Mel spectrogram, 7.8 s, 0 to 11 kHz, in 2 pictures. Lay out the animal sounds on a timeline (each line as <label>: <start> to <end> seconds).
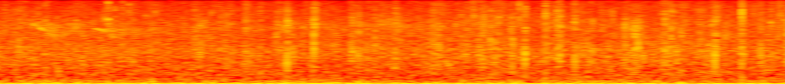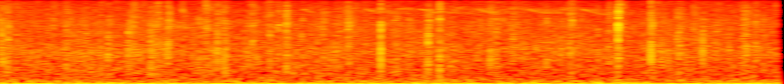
Blue-headed Vireo (Vireo solitarius): 0.0 to 7.8 seconds
Black-and-white Warbler (Mniotilta varia): 5.5 to 7.1 seconds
